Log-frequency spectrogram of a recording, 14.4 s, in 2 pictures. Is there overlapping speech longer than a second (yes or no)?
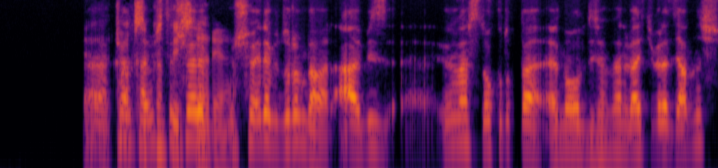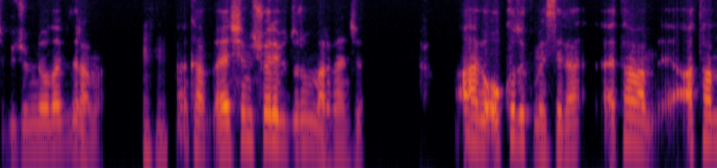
yes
